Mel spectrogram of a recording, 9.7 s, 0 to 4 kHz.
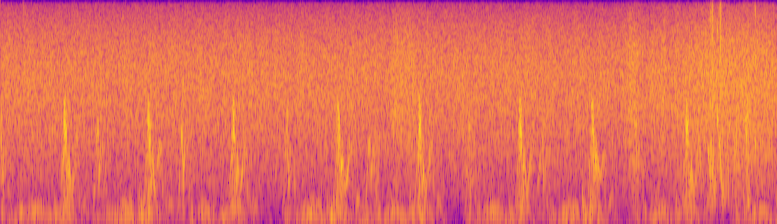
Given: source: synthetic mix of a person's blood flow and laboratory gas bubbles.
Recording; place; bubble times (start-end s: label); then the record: Doppler ultrasound of blood flow; precordium
8.80-9.15 s: bubbles
9.27-9.48 s: bubbles
From the record:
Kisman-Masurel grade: 212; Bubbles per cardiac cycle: several, 3 to 8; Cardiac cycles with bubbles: 1 to 10%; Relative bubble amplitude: moderate (0.250 to 0.450); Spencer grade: 1 (occasional bubble signal discernible with the cardiac motion signal, with majority of cardiac periods free of bubbles); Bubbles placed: only in the low amplitude regions of the cardiac cycle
